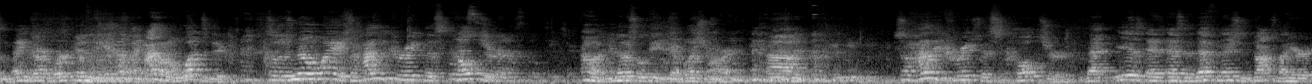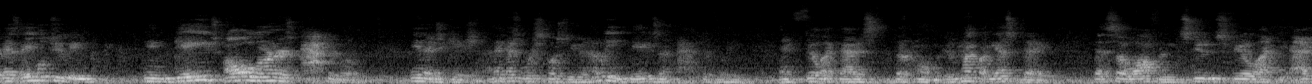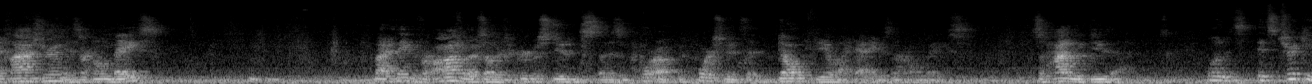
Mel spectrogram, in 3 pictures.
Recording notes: ag teachers at the 2018 NAAE Conference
